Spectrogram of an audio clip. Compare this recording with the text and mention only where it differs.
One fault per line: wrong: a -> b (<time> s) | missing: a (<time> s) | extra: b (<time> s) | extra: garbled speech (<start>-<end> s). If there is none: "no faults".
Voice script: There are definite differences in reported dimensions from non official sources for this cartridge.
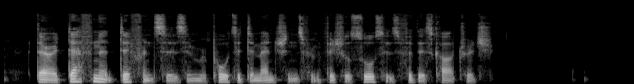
missing: non (3.2 s)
